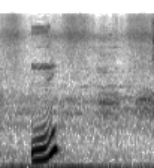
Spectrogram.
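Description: A single short spoken syllable, rising in pitch, about half a second in; the rest is quiet with a low steady hum.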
